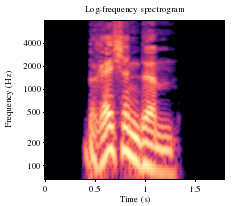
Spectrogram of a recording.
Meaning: strong dative masculine/neuter singular of brechend
- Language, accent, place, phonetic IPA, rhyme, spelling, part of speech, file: German, Germany, Berlin, [ˈbʁɛçn̩dəm], -ɛçn̩dəm, brechendem, adjective, De-brechendem.ogg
